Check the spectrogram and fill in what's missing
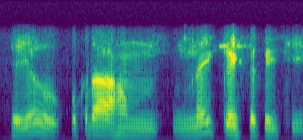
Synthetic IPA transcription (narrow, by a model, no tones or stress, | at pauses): t͡ʃʰɛjookɾaɦəmnəjkəɦisəkɛt͡ʃʰi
